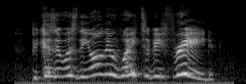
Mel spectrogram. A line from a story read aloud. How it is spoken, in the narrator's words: She shouts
